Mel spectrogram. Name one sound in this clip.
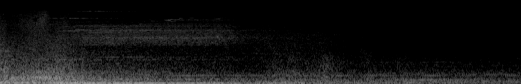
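A triumphant musical swell plays and slowly fades.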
